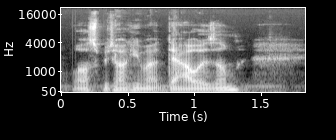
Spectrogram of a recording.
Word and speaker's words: Taoism: We'll also be talking about Taoism. Although it starts with a T, it's pronounced with a D sound, Taoism.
